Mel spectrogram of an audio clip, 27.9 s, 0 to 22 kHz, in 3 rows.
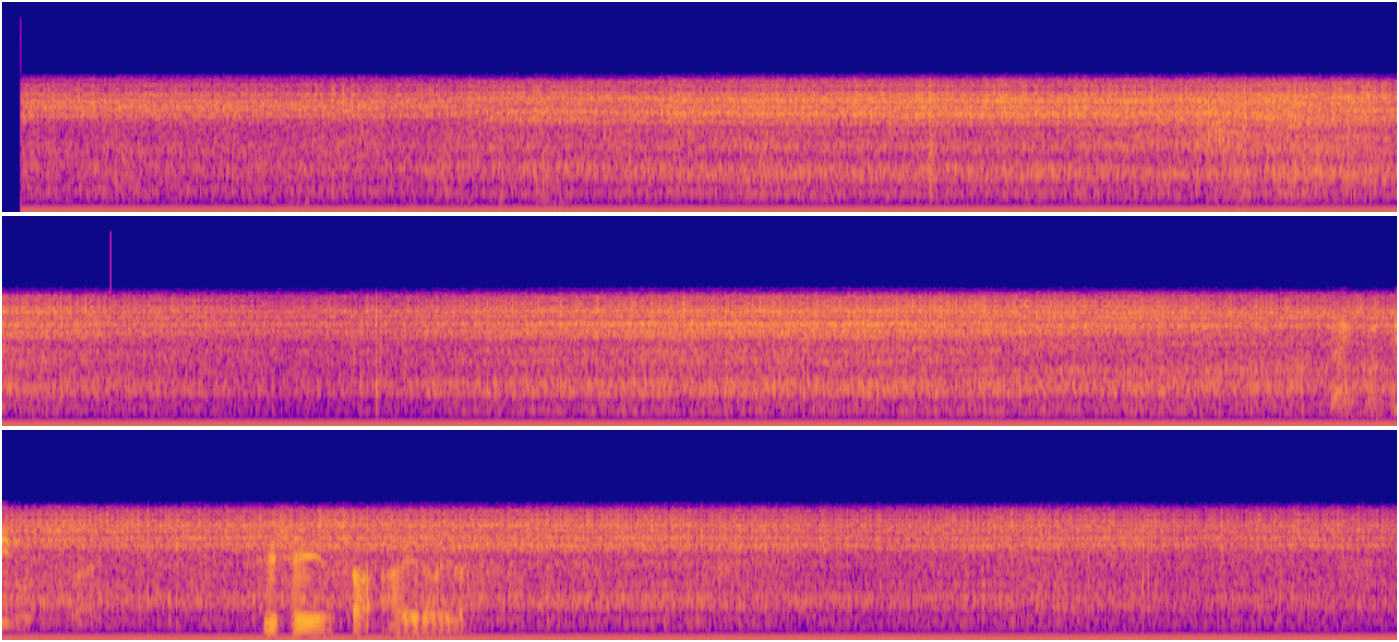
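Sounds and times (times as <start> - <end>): steam hissing from pipe: 0.1 - 27.9.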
